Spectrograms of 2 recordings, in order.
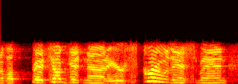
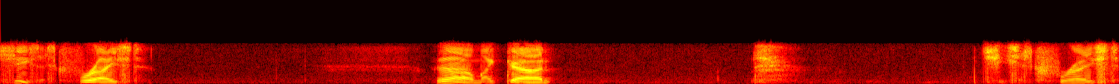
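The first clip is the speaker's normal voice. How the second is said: low, slow, soft sighing exclamations; depressed; 8 dB quieter, slower than usual. Real, not acted. Host alone, crushed by the prank, depressed muttering. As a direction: sink down slowly, utterly drained. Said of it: "I mean, I'm depressed".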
